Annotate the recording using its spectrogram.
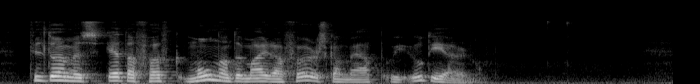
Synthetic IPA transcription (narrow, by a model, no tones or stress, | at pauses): t̪ʰɪld̪øːmɪsɛt̪afœl̥kmuːnant̪əmajɾaføːɻəskamɛːt̪ʊjʔuwt̪ija̰ɾɪ̰nʊ̰n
